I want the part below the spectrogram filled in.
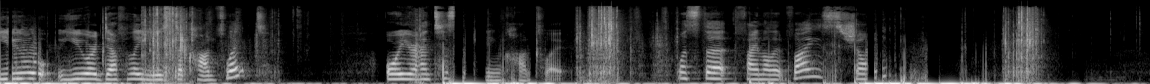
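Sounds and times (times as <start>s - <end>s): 
speech: 0.0s - 2.8s, 3.9s - 6.2s, 6.8s - 9.3s
riffle of tarot cards being shuffled: 1.4s - 3.5s, 5.8s - 6.9s, 8.2s - 11.4s.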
